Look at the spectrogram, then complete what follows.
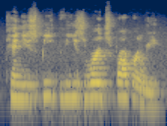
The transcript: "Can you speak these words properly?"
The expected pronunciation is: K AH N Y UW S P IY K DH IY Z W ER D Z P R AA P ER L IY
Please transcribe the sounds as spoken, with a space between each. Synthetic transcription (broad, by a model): K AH N Y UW S P IY K DH IY Z W ER D Z P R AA P ER L IY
